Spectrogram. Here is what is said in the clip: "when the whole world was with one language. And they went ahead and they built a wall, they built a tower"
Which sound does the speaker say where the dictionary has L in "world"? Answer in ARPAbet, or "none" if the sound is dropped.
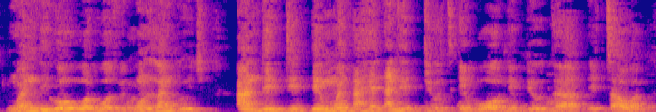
none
